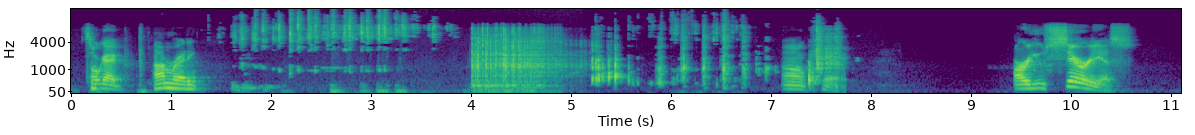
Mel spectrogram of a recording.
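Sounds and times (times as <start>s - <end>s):
speech: 0.2s - 1.9s, 7.1s - 7.8s, 9.4s - 10.7s
four dice clattering on a hard surface: 1.6s - 7.1s.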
